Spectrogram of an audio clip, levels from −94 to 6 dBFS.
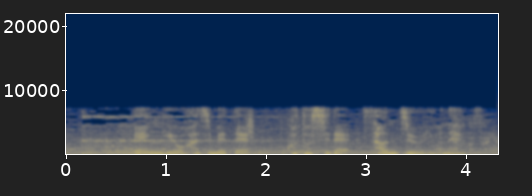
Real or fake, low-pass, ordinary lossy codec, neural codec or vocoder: real; 7.2 kHz; none; none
